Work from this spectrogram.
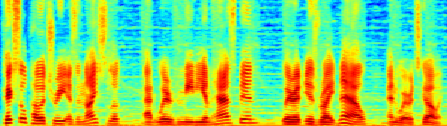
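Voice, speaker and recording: A man's voice: on the high side, expressive, normal speed, sharp tone, soft background music. A man hosting and narrating a scripted video essay in an opinionated, sardonic manner. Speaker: host of a video game movie list show.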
